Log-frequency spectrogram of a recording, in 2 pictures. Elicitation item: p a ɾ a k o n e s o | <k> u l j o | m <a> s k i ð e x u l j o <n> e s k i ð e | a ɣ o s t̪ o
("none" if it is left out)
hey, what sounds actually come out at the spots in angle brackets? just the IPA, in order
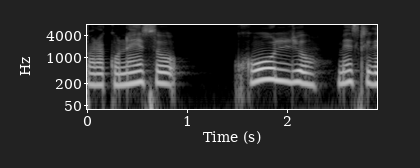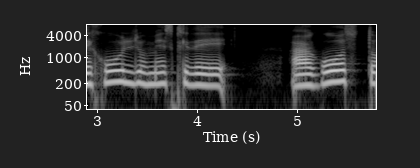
x, e, m

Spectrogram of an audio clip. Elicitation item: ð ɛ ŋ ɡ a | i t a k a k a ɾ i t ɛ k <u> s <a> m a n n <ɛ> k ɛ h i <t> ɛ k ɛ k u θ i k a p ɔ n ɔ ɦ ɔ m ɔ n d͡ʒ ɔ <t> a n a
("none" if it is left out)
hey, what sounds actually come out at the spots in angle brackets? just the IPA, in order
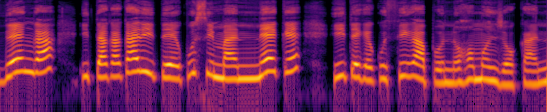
u, i, ɛ, t, k

